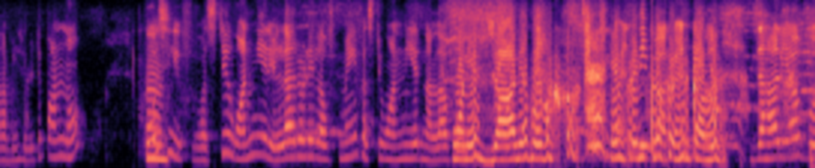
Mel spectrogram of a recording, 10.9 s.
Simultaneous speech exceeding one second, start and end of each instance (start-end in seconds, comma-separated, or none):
8.2-9.5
